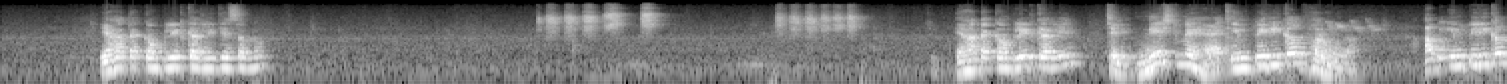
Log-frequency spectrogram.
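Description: A man speaks steadily and clearly into a close microphone, in short bursts with pauses.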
